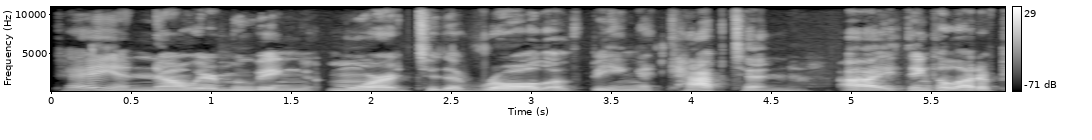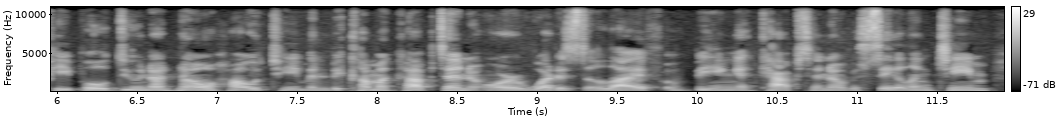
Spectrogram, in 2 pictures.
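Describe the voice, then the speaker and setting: A young woman hosts a student podcast with a fairly low voice. She asks polite questions and often strings several of them together. She speaks in a plain, conversational way. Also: steady tone, normal speed, hardly any pauses. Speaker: podcast host. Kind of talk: interviewing guests.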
